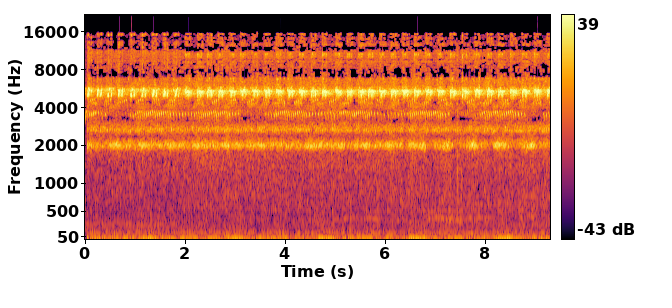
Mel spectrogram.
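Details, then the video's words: Crickets chirping in a dense chorus, with bright, rapidly pulsed trills in two high pitch layers. The pulses come in bursts about twice a second over a steady background hum, and no other sounds are clear. "Suara JANGKRIK"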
